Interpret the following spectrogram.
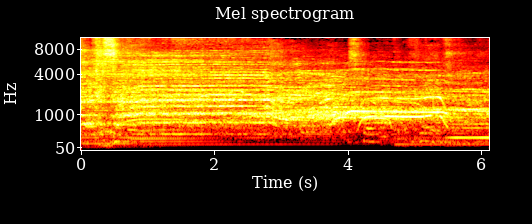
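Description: Live pop concert music heard from the audience: a singer holding long notes with a few slides in pitch over the band's backing, with whoops from the crowd.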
